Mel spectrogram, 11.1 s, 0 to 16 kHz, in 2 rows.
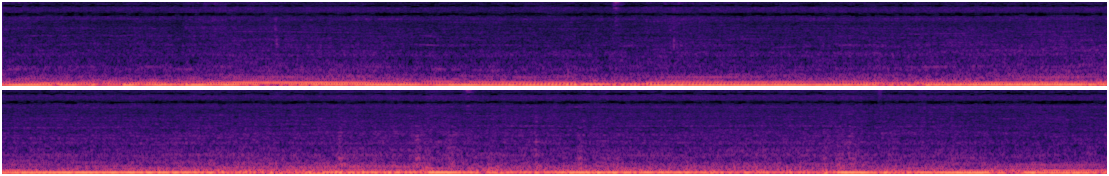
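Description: A Honda Civic with a K20Z1 engine out on a test drive, its steady low engine drone and road rumble filling the cabin, rising slightly as it accelerates, loud and continuous with no speech.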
